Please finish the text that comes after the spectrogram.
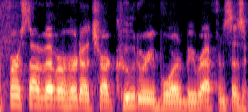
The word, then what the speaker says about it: charcuterie: watch it's the first I've ever heard of charcuterie board be referenced as a charcucci board I like it I actually like that pronunciation A lot better that got me I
